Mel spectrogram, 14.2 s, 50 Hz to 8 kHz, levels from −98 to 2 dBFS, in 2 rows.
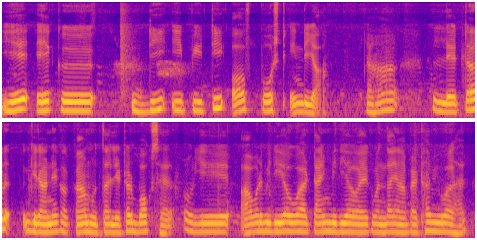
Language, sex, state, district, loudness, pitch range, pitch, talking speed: Hindi, male, Bihar, Sitamarhi, -15 LUFS, 160-180 Hz, 170 Hz, 150 wpm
